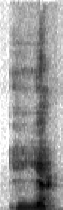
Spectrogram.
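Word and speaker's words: يا: Vous avez aussi un alif long, donc je vais prononcer ya. Et vous avez, donc en 2 temps, ya. Et vous avez ici la vague. Ce qui signifie, cette vague signifie que nous allons prolonger le son ya 4-5 fois, des fois, selon les règles de Tajwid, entre 4 et 6 fois.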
